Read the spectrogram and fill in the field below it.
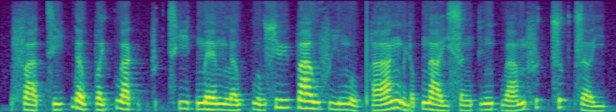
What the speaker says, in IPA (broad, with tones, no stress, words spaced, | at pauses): faː˨t̚siː˨˥k̚lɐ˨w pɐ˨˥jkʷaː˨k̚ ɐ˨k̚fɪ˧k̚t͡sʰiː˧t̚ mɛː˧m lɐ˨˥wkʷɐ˨˧wsyː˥ paː˧wfiː˨mo˨˩w pʰaː˨˥ŋɵ˨˩ɥ ɐ˥p̚n̪aː˨j sɐ˨ŋkɪ˧ŋkʷaː˨˥m fɪ˥k̚sʊ˥k̚ t͡sɐ˨j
